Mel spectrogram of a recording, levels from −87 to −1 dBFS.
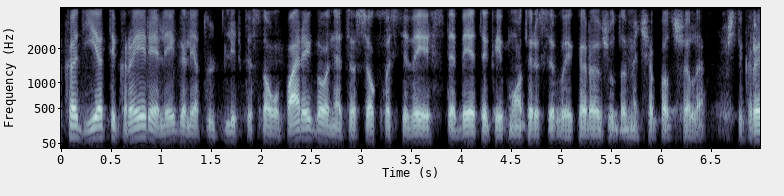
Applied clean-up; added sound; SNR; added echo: neural mask model Resemble Enhance denoiser.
